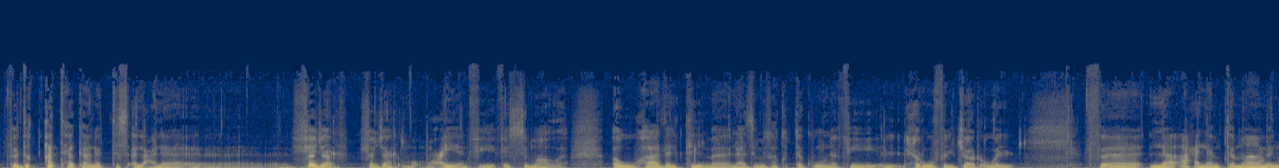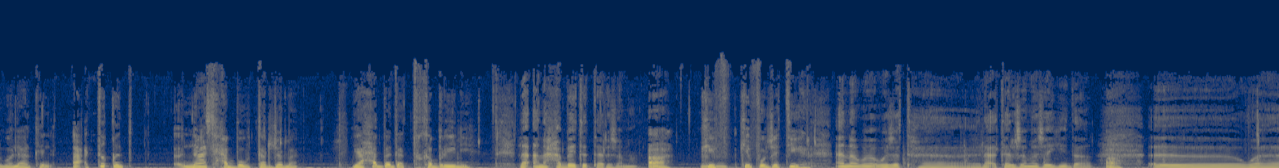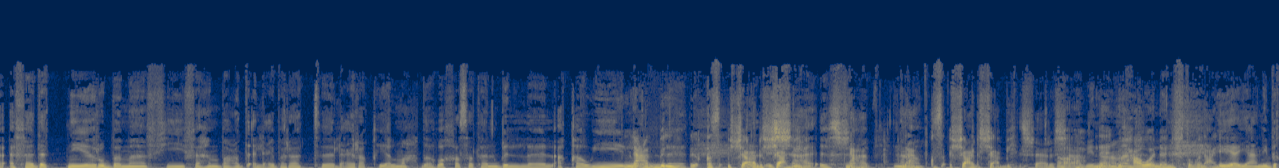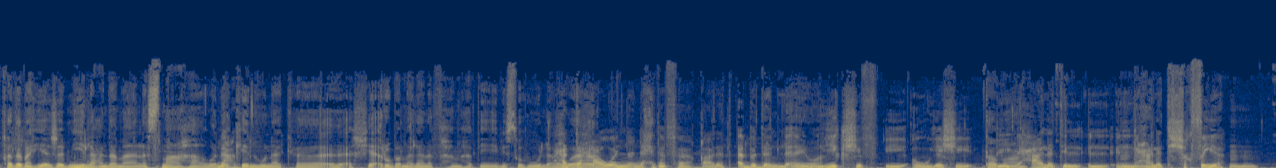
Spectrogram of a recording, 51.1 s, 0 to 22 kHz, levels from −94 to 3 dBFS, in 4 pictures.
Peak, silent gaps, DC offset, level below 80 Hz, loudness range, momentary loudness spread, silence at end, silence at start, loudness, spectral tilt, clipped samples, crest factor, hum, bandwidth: -8 dBFS; none; under 0.1%; -44 dBFS; 4 LU; 9 LU; 0 s; 0 s; -27 LUFS; -6.5 dB/octave; under 0.1%; 18 dB; none; 13.5 kHz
